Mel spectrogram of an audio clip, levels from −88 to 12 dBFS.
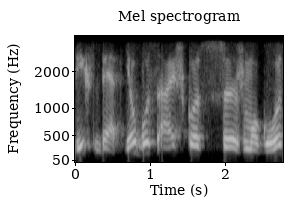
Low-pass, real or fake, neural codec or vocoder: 3.6 kHz; real; none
